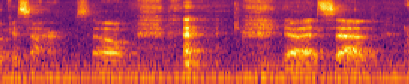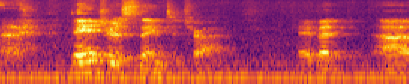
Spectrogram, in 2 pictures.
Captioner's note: chuckle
